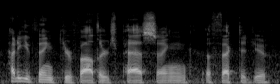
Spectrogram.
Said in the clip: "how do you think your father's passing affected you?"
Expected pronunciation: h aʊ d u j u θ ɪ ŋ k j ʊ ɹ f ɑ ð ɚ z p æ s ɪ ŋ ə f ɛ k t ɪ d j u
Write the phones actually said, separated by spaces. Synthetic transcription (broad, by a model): h aʊ d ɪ j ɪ θ ɪ ŋ k j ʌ ɹ f ɑ ð ɚ z p æ s ɪ ŋ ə f ɛ k t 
